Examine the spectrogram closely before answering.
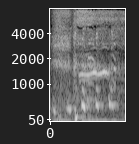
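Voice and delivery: shrieking high laugh; cracking up at her own joke, squealing. Real, not acted. Laugh after rude retort.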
